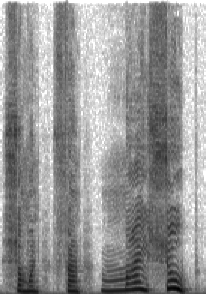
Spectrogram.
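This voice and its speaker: A man voicing a tiny, squeaky female baby polar bear in a storybook read-aloud, sputtering and wailing. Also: very slow, darkish tone, exaggerated voice. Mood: squeaky upset. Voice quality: high and squeaky.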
